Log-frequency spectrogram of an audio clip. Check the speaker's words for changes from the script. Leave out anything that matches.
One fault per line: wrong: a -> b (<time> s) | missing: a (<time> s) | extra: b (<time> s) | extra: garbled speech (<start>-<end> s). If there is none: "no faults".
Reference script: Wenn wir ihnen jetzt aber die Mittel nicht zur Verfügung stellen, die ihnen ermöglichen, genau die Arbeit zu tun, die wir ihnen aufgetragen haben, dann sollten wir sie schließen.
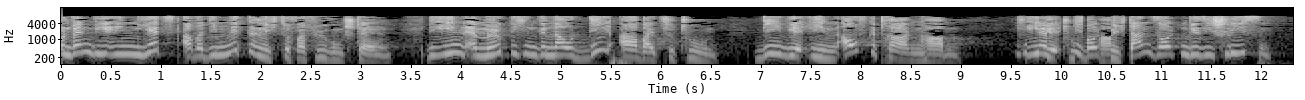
extra: garbled speech (9.5-10.6 s)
